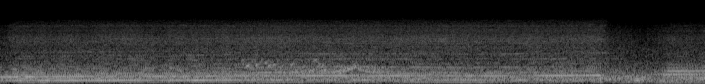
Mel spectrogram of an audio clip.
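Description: A 1990 MX-5 race car in Forza Motorsport multiplayer drives on with a steady, droning engine note that holds at high revs, its harmonics sliding slightly, fairly faint and continuous throughout.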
